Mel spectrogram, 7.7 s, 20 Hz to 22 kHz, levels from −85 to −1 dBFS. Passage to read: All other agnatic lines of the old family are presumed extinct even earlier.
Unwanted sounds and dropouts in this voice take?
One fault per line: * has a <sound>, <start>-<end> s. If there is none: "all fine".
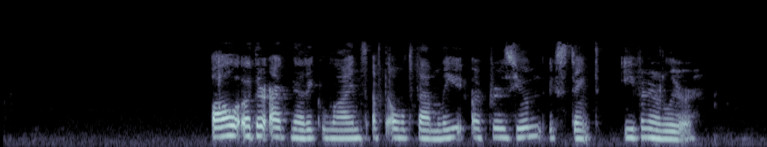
all fine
